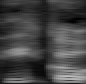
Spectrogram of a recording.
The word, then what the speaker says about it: picot: So this is the right side of my skirt, and the pico elastic, it's spelled picot, the pico elastic is facing down, the decorative edge is facing down.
